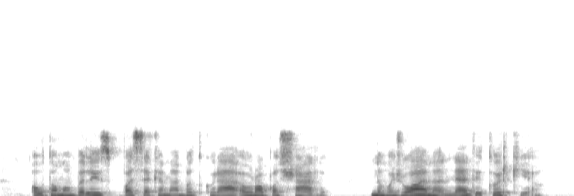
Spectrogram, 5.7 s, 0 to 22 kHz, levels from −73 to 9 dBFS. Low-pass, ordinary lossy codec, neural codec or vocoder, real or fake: 7.2 kHz; Opus, 64 kbps; codec, 16 kHz, 2 kbps, FunCodec, trained on LibriTTS, 25 frames a second; fake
